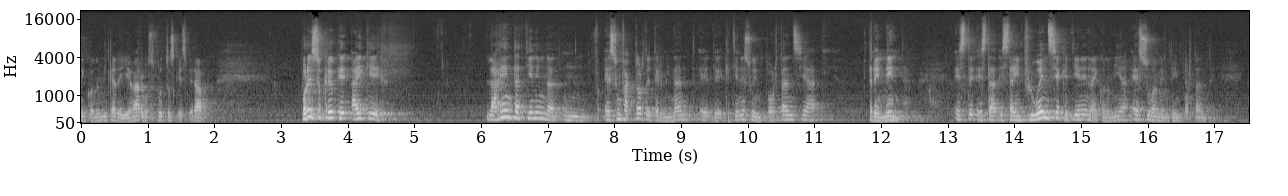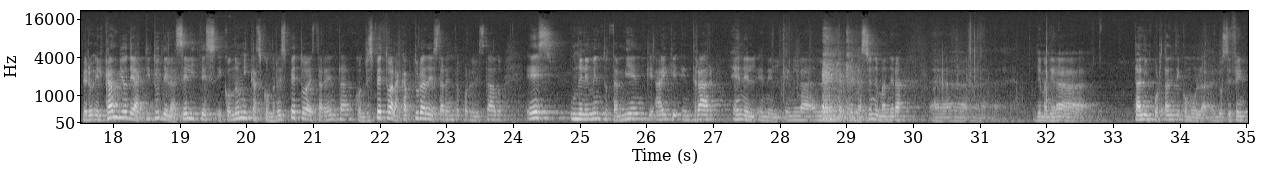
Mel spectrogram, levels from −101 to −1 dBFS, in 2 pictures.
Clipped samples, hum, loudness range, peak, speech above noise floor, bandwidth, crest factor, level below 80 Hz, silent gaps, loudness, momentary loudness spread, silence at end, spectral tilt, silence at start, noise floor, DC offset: under 0.1%; none; 5 LU; -4 dBFS; 24 dB; over 20 kHz; 22 dB; -66 dBFS; none; -27 LUFS; 15 LU; 0 s; -5 dB/octave; 0 s; -51 dBFS; under 0.1%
